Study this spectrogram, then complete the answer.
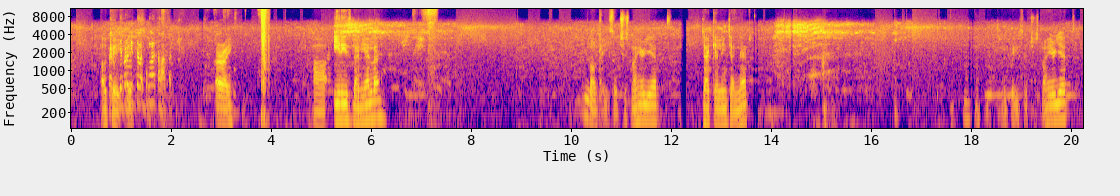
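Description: A young man speaks with animation over an online call.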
